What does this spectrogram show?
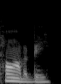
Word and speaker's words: Honobia: Hannon, Oklahoma. And yes, it's pronounc it's spelled Hanobia, but it's actually pronounced Hannon.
